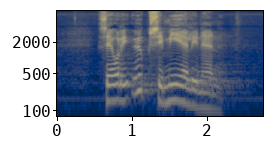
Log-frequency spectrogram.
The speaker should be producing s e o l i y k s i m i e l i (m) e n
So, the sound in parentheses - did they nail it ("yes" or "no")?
no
